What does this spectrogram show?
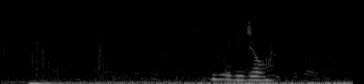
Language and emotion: Russian, neutral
